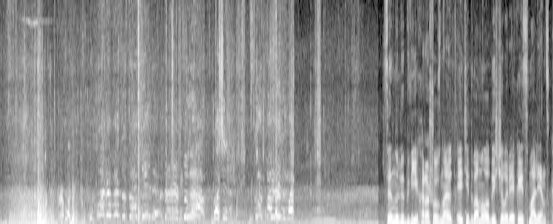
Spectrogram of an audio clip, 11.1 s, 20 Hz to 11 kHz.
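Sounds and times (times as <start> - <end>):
street and traffic noise: 0.0 - 11.0
voices: 1.1 - 11.0.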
